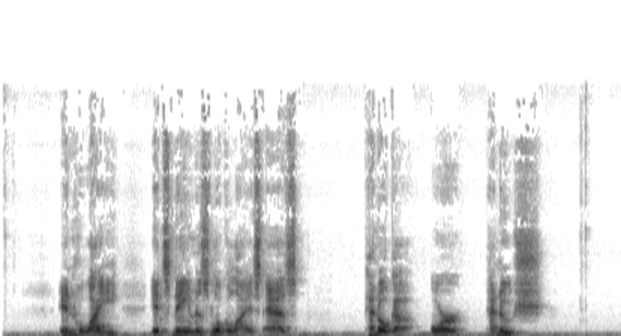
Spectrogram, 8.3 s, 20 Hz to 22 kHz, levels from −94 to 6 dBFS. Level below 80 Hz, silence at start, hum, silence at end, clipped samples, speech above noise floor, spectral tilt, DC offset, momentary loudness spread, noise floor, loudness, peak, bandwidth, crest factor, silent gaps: -52 dBFS; 0.2 s; none; 0.9 s; under 0.1%; 28 dB; -5 dB/octave; under 0.1%; 12 LU; -46 dBFS; -18 LUFS; -2 dBFS; 16.5 kHz; 18 dB; none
